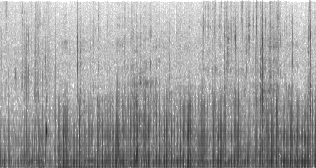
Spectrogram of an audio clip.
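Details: Small kitten eating chicken and beef, purring throughout: an unbroken low vibrating drone with a dense pulsing texture, overlaid by frequent sharp chewing and smacking clicks from the meal.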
